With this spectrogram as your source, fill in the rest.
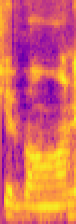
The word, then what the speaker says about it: Siobhan: It's a strange name, but it's pronounced Siobhan, and I call myself an insider.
